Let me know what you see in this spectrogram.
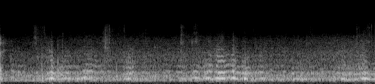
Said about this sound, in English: the bees persisted in their attack. Killer bees will pursue a victim great distances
